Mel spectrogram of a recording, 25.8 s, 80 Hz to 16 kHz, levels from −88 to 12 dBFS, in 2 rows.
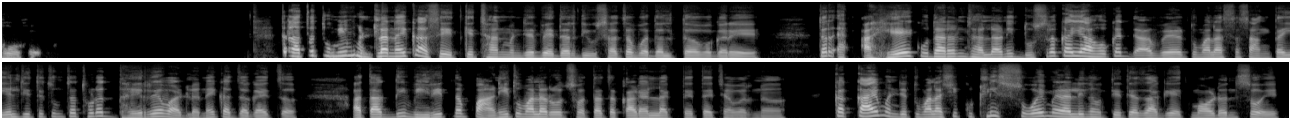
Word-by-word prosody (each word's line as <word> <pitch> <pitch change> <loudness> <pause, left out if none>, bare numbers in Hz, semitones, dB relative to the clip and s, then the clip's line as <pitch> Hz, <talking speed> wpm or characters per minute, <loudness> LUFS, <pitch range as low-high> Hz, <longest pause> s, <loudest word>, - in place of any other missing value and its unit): हो, 130 -3 -1
हो. 440 - -5 2.4
तर 235 - +5
आता 215 +5 +6
तुम्ही 240 +1 +2
म्हटला 225 - +7
नाही 215 +1 +4
का - - +6
असे 180 -1 +3
इतके 160 +2 -3
छान 155 0 -1
म्हणजे 150 0 -2
वेदर 135 0 +2
दिवसाचं 130 +4 -2
बदलतं 125 -1 -2
वगैरे. 115 -2 -3 0.7
तर 240 +2 +3 0.4
आ - - +8
हे 155 - +4
एक 230 0 -1
उदाहरण 195 -2 +4
झालं 165 -2 0
आणि 170 +4 +1 0.2
दुसरं 180 +11 -3
काही 240 -1 +4
आ 220 - +9
हो, 185 -1 -1
का 200 - -1
वेळ 155 +1 +1
तुम्हाला 155 0 -2
असं 155 +1 -10
सांगता 130 +1 -5
येईल 160 +3 -3
जिथे 175 +1 -9
तुमचं 200 +1 -8
थोडं 215 +2 -2 0.2
धैर्य 140 +11 -3
वाढलं, 120 -4 -2
नाही 150 +3 -6
का 170 - -2
जगायचं? 115 -2 -6 0.6
आता 150 +2 +4
अगदी 165 +6 -1
विहिरीतनं 170 +4 -3
पाणी 155 +8 +1
तुम्हाला 175 -3 +2
रोज 155 0 -3
स्वतःच 145 -2 -4
काढायला 135 +1 0
लागतंय 130 0 -6
त्याच्यावरनं. 120 -2 -10 0.6
का? 235 - +4
काय? 220 +1 +9
म्हणजे 210 -11 -6
तुम्हाला 170 +1 +1
अशी 180 +5 -5
कुठली 235 +6 -7
सोय 210 +2 -2
मिळाली 180 -6 +1
नव्हती, 155 -3 -8
त्या 155 -1 -1
जागेत 135 -2 -4 0.2
मॉडर्न 140 +2 -3
सोय? 120 -7 -4
155 Hz, 150 wpm, -23 LUFS, 130-190 Hz, 2.4 s, आ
